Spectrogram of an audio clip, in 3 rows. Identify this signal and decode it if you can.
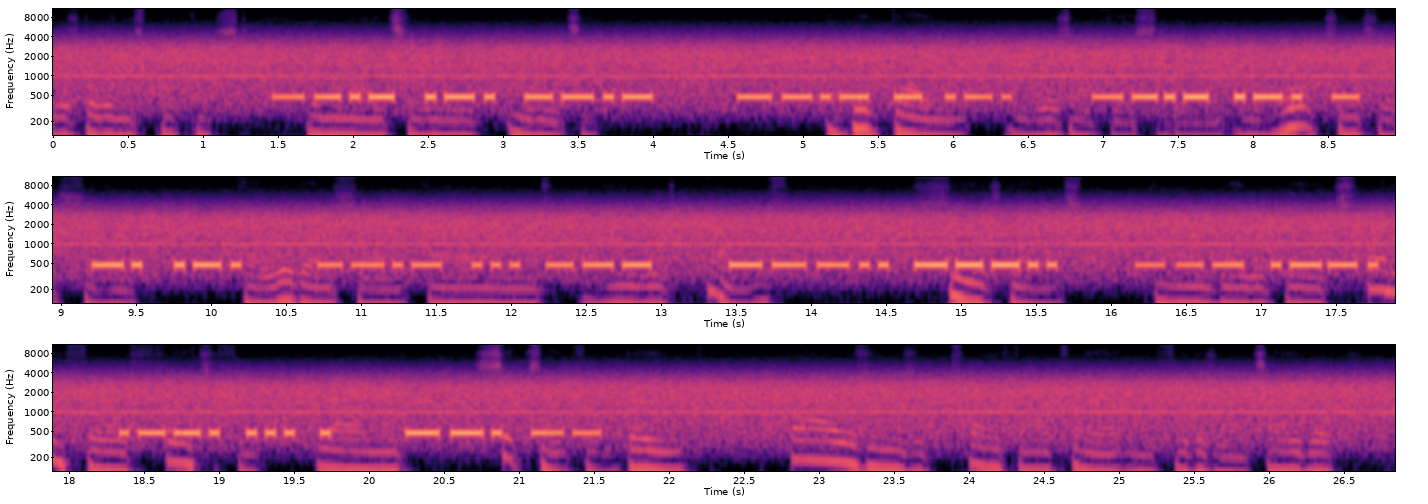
Morse code, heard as a keyed tone, hand-sent with a bug key, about 19 wpm, 480 Hz, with radio static, fading, a steady whistle near 990 Hz and speech in English. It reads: QRQ QTR QRT NR QSO 88 OP PSE GM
